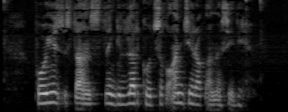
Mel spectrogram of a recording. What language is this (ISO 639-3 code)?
uig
